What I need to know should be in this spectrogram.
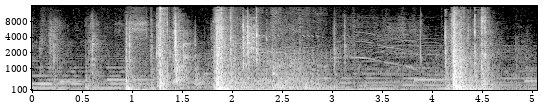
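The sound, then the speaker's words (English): A front door being opened, heard as three hollow thunks and knocks spaced out over a few seconds, with a soft sustained tonal bed running underneath. “then rushes to the front door.”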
